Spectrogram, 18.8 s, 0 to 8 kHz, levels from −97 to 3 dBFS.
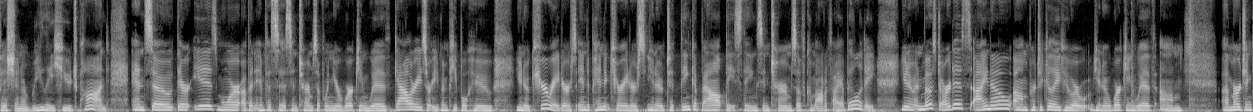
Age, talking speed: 30-49, 190 wpm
